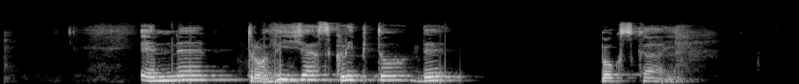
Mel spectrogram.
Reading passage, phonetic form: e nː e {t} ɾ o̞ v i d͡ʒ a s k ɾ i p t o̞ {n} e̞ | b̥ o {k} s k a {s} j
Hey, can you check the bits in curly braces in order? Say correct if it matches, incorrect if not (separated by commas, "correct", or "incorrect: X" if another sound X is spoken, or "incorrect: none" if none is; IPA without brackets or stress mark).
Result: correct, incorrect: d, correct, incorrect: none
